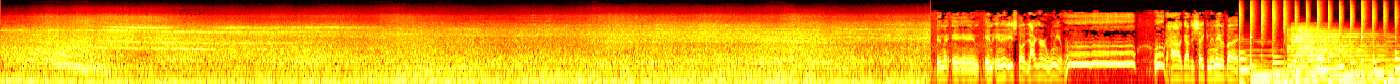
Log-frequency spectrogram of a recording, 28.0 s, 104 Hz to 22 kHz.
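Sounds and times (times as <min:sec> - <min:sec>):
tornado wind roaring: 0:00.0 - 0:18.6.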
